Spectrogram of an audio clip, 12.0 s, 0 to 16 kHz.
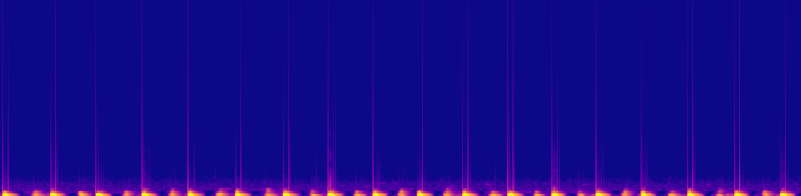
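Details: Strong, quick paired heart thumps at about 88 beats a minute, settling during recovery; heartbeat after exercise.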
